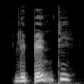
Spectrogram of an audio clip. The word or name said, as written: lebendig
